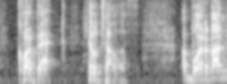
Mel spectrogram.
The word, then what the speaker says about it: Quebec: Would you go to Vancouver, Quebec? Would you go, which is not pronounced the way I'm pronouncing it. Sorry, it's Quebec. Quebec.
